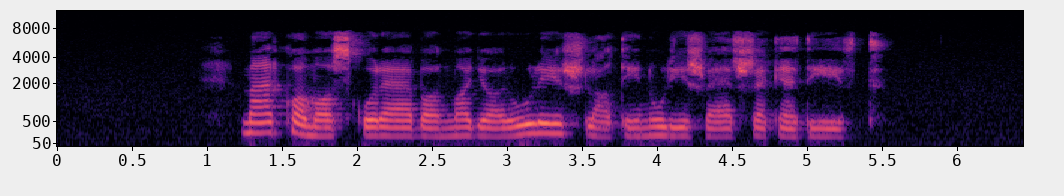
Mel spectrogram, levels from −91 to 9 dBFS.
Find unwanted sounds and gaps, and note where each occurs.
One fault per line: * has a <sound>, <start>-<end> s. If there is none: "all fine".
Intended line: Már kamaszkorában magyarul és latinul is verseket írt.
all fine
